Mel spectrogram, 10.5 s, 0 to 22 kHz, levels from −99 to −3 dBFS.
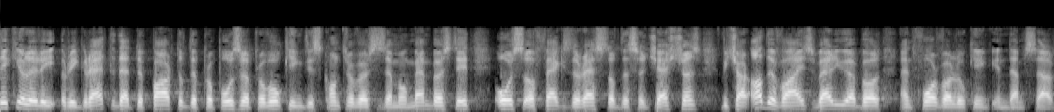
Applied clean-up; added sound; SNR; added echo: none; none; none; none.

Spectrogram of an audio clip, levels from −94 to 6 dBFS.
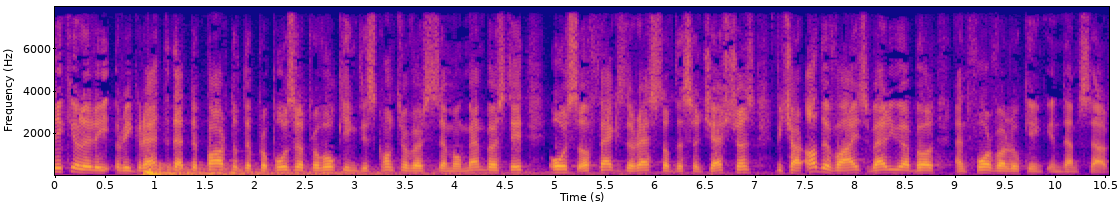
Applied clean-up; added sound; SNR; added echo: none; Boom; 9 dB; none.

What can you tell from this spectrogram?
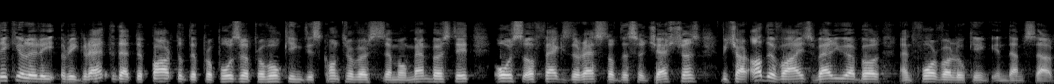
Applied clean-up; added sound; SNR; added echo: neural mask model Resemble Enhance denoiser.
